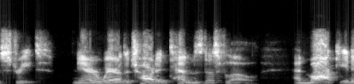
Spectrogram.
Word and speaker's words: Thames: first line the Thames it looks like it's pronounced Thames but it's actually the Thames it's a river uh in London uh and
